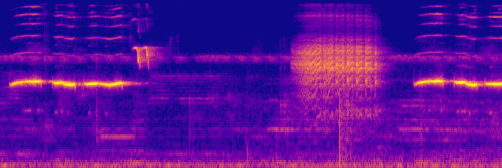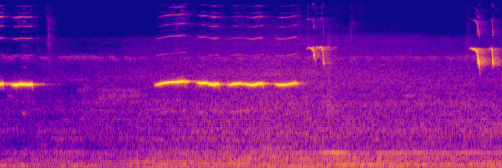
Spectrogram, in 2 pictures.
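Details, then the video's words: Hill blue flycatcher giving three phrases of steady whistled notes, each a quick string of four or five, with brief high flourishes between and a short rustling noise midway. "burung sikatan ninon/burung sikatan biru muda ngoceh"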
